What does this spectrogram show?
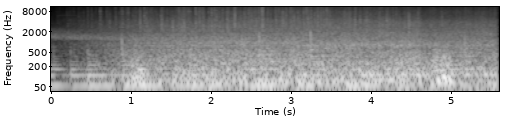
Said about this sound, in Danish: kører vi ind i Vukovar by lige om lidt. Vi er tilbage i den grå Mitsubishi i regnvejr i det østlige Kroatien.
